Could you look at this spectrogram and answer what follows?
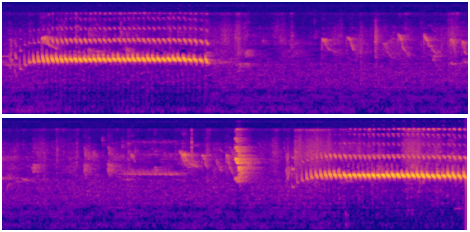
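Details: Actively singing white-breasted sniper bird giving two long, high, rapidly pulsed buzzy trills about two seconds each, separated by scattered soft chips and a brief sharp note.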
